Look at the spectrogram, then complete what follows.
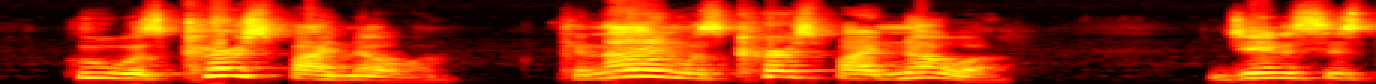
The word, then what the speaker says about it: Canaan: It says some of the sons of Canaan, so you say his name how it's supposed to be, is Canaan, have the same name as some of the descendants of Enoch, who was the son of Arba, or Arbai.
